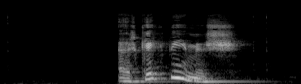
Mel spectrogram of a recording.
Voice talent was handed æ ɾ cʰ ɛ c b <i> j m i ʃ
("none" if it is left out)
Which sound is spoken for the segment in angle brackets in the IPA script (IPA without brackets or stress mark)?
i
